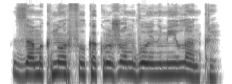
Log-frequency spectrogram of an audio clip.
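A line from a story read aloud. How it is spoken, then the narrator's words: Hollow, horrified voice. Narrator (Russian): глухим голосом изрекла, с трудом осознавая весь ужас, что ждет нас впереди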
